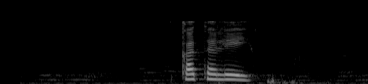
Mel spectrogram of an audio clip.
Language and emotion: Russian, neutral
